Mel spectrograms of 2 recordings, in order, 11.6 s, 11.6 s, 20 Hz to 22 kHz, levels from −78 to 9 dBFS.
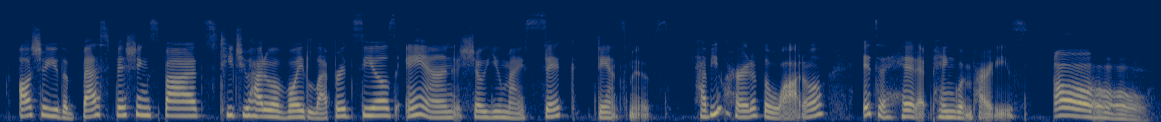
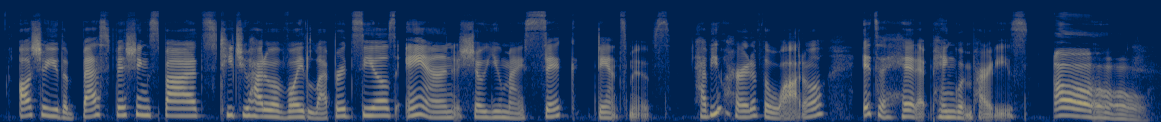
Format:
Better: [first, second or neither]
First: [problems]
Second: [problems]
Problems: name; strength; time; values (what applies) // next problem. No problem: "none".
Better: second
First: muffled; very; fading above 2 kHz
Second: none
